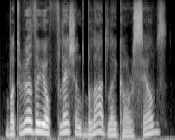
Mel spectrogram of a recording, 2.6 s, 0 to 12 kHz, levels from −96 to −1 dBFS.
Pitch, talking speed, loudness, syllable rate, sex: 170 Hz, 205 wpm, -17 LUFS, 5.1 syllables/s, male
